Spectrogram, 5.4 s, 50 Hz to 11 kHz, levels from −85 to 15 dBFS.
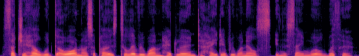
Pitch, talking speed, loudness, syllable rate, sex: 185 Hz, 265 wpm, -19 LUFS, 6.5 syllables/s, female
